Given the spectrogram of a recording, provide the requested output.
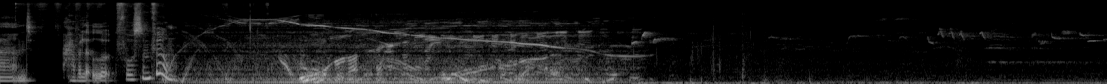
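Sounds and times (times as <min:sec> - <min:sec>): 
speech: 0:00.2 - 0:06.5
birds chirping in a back garden near sunset: 0:01.8 - 0:06.8.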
